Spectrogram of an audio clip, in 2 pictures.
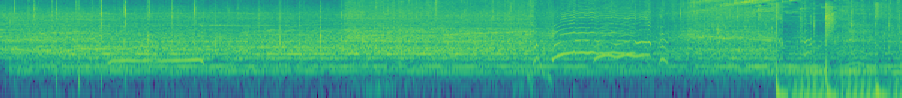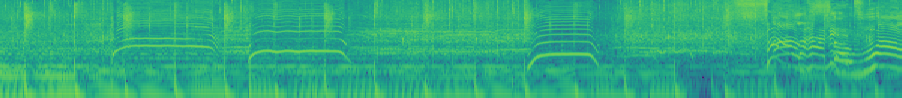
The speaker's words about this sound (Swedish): Ja, varsågoda. Vi ger dem en varm applåd, nu är de här!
